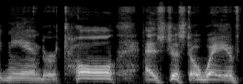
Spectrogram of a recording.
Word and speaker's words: Neanderthal: The H is actually silent, making the T stand for itself. we've just mispronounced it for all this time and everything. So, uh nowadays we say Neander tall as just a way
